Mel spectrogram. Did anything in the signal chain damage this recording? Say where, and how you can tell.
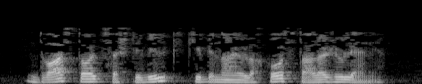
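Yes, at the codec stage, likely MP3 compression. The damage runs through the whole speech clip. Nothing reaches above 5.6 kHz, so the treble ends at a hard wall. Weak frequency lines drop in and out between frames, giving heavy watery swirl that fits a very low bitrate near 16 kbps.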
